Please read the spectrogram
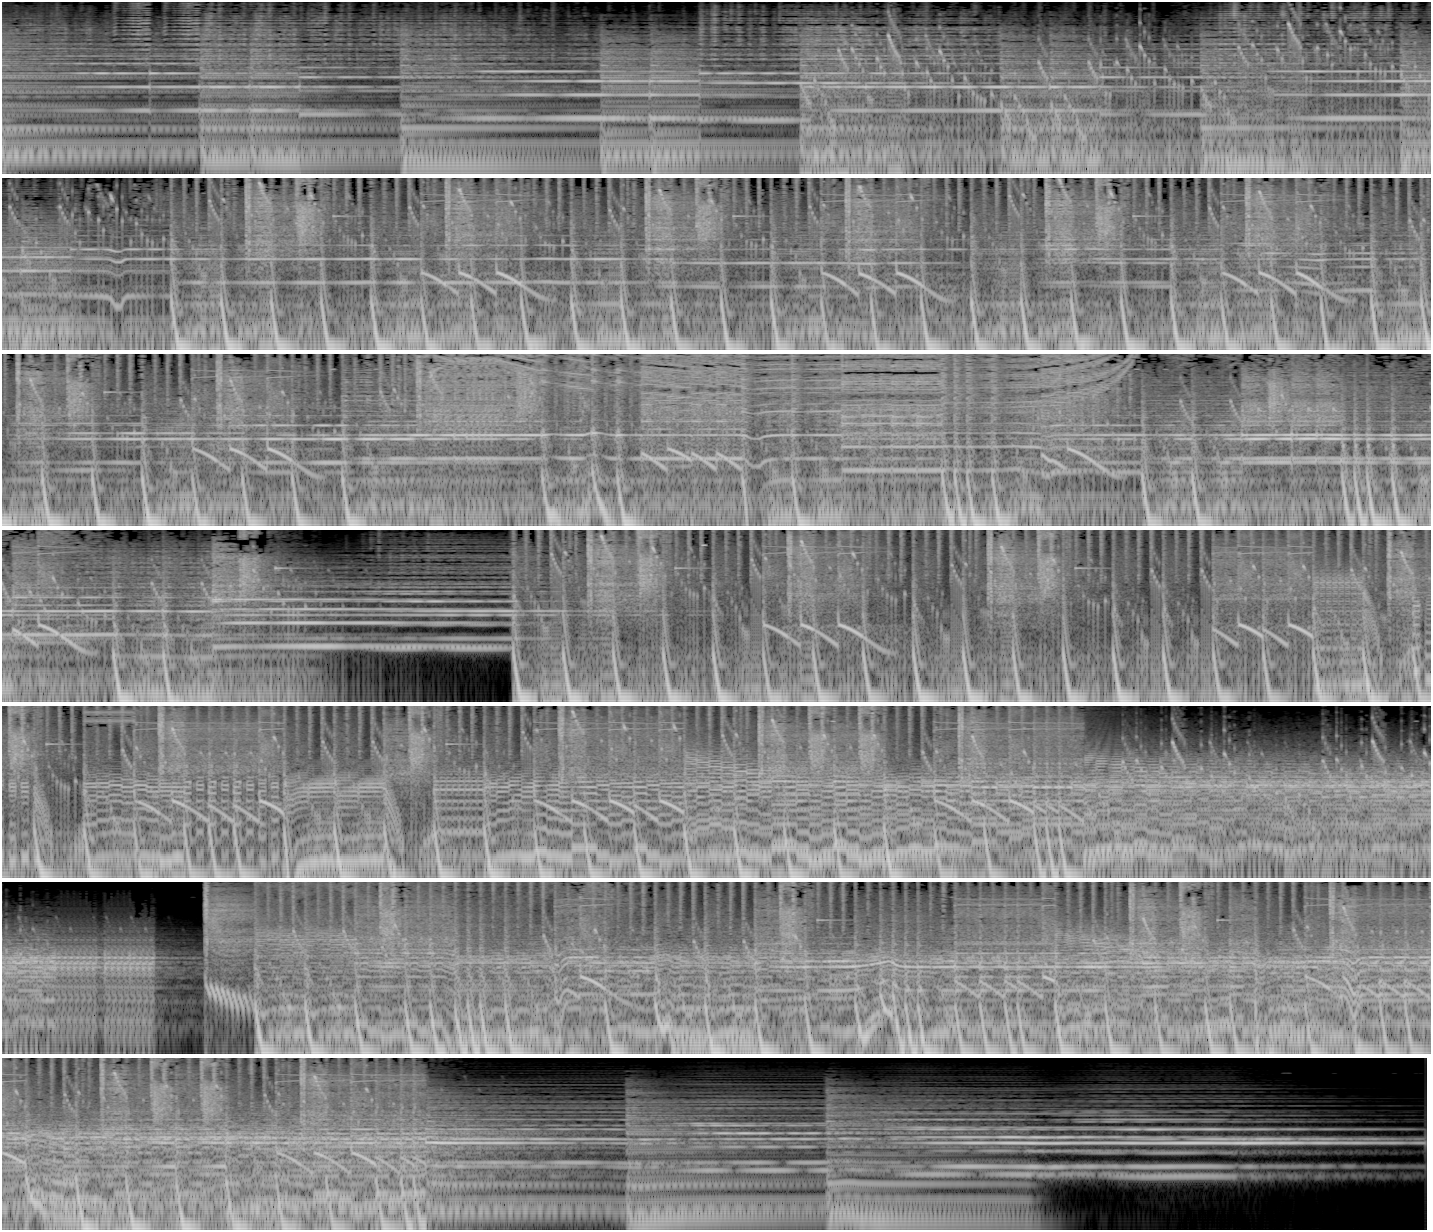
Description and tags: Dystopian Future Electronic Beat Glitch Synthesizer Acid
